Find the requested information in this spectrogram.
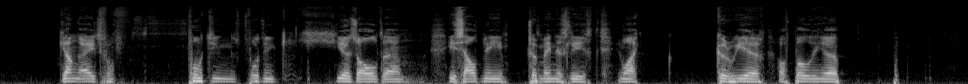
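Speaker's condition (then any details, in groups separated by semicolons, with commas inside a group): Stutter; childhood onset after rat poison ingestion and near-fatal hospitalization, Dr. Bird, Blank Center: genetic, incurable; adult, stuttering over 20-25 years, learned four years ago not curable; severe in childhood, withdrew socially, avoided telephone and public speaking; repeated words, prolonged sounds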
